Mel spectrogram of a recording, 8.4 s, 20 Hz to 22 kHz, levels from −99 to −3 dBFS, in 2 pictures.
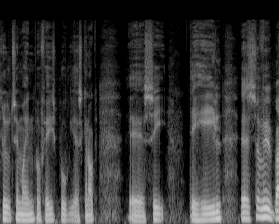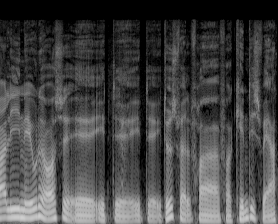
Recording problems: uneven, jittery; strongly; from 0.5 to 6.5 s

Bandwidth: 15 kHz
